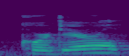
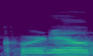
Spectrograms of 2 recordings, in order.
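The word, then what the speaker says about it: Cordarrelle: Alvin Kamara went for 50, and I always forget how to pronounce this. I think it's hold up. Cordell. No, wait. Hold up. Cordero Patterson. Cordero. Okay, Cordell Patterson.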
